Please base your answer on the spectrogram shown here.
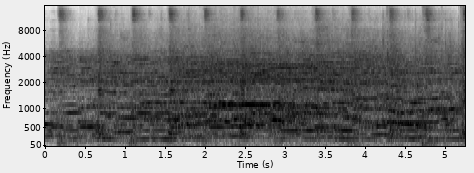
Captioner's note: crowd cheering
